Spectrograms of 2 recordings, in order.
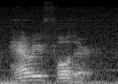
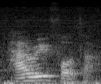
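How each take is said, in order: First: It is spoken with an American accent. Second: It is spoken with a British accent. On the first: "Di Amerika dibaca dengan Harry Potter" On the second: "Kalau di Inggris Harry Potter"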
